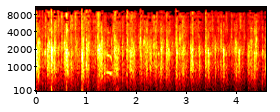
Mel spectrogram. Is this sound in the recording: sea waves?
no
